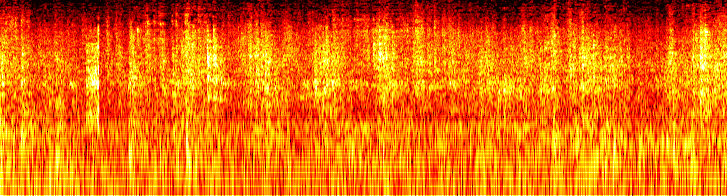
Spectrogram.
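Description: GREX ballast hopper cars of a rock train rolling past close by: a steady rumble of steel wheels on the rails, with scattered clanks and clicks from the wheels and couplers.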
